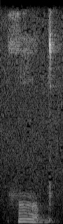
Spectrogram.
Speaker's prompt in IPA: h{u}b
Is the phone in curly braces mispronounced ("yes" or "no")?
no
